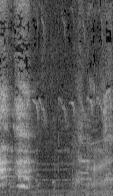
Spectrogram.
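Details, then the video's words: Young bantam rooster, still growing new body and tail feathers and chained by the leg on its perch, crows in the morning: a loud, hoarse burst opening strongly, then trailing into a drawn-out, wavering tail. "gà tre gáy PHÁ LÀNG- PHÁ XÓM báo thức buổi sáng | The sound of rooster crowing in the morning"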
